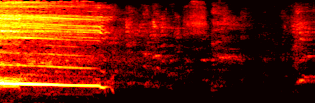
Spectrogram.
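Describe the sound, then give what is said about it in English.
A person imitates a wolf howling: one loud, sustained vocal note lasting over a second that slides slightly downward, then cuts off into near quiet with faint rustling. “In my mind, I could hear the wolves.”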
